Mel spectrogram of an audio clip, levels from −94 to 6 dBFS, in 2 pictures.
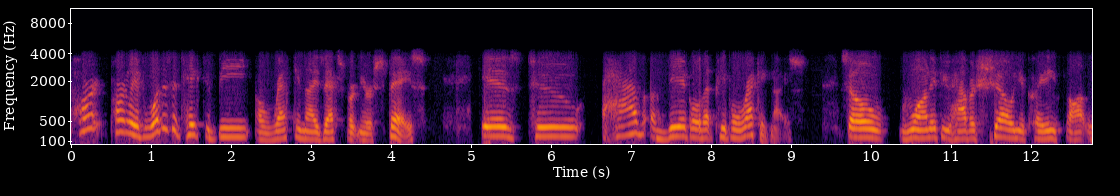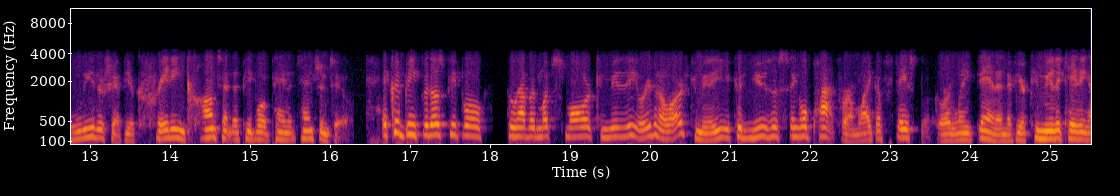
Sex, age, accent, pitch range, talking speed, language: male, 60-79, American, 135-185 Hz, 180 wpm, English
